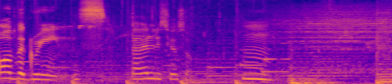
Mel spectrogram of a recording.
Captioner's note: speaking Spanish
